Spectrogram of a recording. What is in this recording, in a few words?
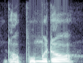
"dopu mwdóo", Apatani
